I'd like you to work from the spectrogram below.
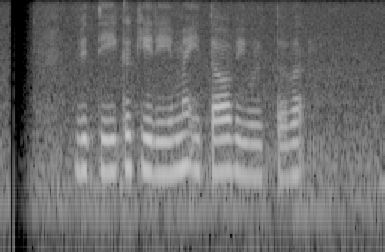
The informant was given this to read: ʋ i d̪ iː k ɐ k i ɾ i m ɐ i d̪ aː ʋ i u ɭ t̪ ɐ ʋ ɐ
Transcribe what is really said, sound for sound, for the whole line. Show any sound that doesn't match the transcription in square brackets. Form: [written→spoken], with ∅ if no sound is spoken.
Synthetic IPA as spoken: ʋ i [d̪→t̪] iː k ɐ k i ɾ [i→iː] m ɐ i [d̪→t̪] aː ʋ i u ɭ t̪ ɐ ʋ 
